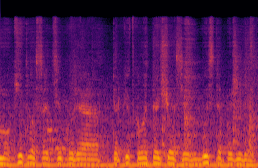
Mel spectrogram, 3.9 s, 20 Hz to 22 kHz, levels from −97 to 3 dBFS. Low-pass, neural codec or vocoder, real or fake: 14.4 kHz; codec, 44.1 kHz, 7.8 kbps, Pupu-Codec; fake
